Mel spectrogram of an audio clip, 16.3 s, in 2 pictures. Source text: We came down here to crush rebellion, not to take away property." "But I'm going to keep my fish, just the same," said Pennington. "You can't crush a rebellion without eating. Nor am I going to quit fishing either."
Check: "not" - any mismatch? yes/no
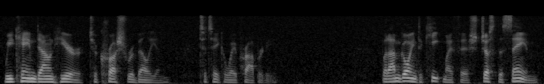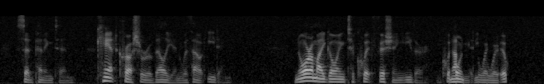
yes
